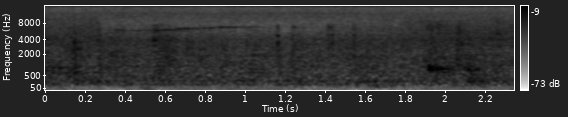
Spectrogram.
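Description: Steady background noise of a lecture hall between speakers, with no speech.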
